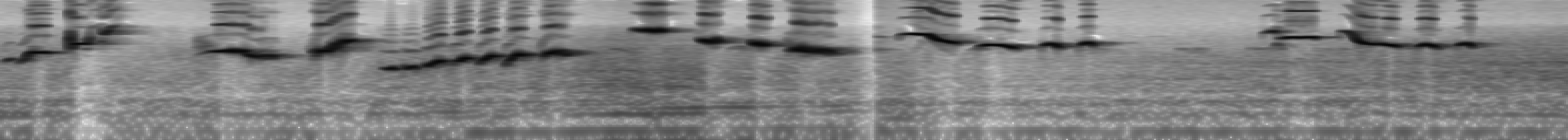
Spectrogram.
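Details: White-rumped shama singing a varied lure song to get other birds to reply. Rich phrases run from rising whistled slurs and quick ascending note series to clear descending whistles, with short gaps between phrases.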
